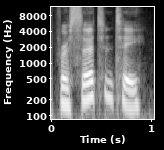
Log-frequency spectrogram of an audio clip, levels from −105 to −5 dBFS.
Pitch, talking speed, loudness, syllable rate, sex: 185 Hz, 175 wpm, -15 LUFS, 5.6 syllables/s, female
